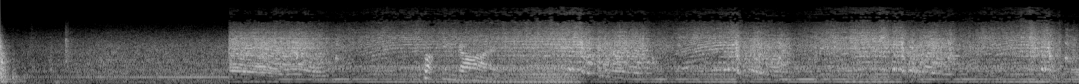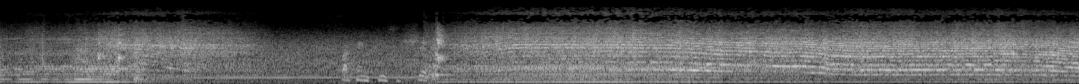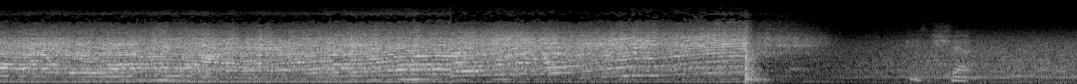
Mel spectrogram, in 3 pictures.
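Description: Bandsaw running with its motor humming, then the blade ripping through a log on a sled: a wavering whine that rises and falls with the feed pressure, starting about two seconds in. The cut eases off briefly around the middle, then runs on steadily until it stops shortly before the end.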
